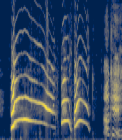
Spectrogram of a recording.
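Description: A child's high, squeaky voice making animal-like cries for a plush toy: one long cry that rises and then falls, followed by two short ones.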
